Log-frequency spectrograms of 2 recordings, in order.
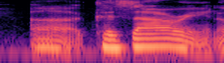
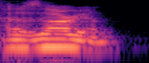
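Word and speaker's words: Khazarian: And I don't have it's Hazarian. It's with K-H. – Kazarian. Okay, that's why. – But it's not. It's pronounced Hazarian.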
